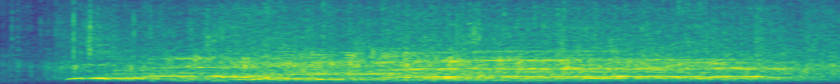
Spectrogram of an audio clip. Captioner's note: crowd applauds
